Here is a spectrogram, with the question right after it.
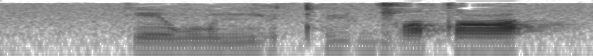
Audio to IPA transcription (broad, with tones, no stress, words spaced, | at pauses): ke˨wu˨mʲu˧ tʼy˧ d͡ʒə˨tˤa˦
